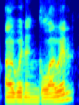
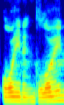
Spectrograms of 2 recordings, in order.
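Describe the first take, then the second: First: The names are said with two-syllable vowels. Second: The names are said with one-syllable vowels. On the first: This is the author's own pronunciation. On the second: This is the usual film pronunciation.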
